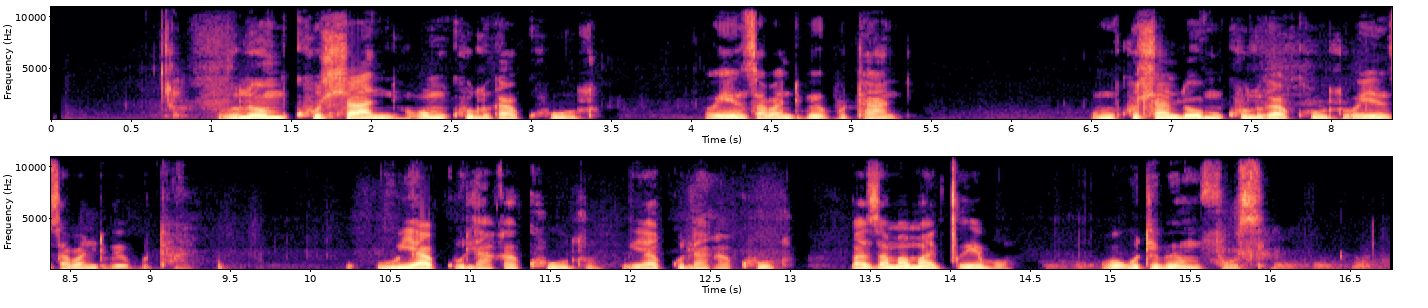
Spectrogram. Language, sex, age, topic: North Ndebele, male, 25-35, health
